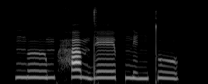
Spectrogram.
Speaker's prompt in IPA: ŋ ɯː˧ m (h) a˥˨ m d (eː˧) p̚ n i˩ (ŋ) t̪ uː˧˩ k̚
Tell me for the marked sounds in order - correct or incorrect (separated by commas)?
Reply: correct, correct, correct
